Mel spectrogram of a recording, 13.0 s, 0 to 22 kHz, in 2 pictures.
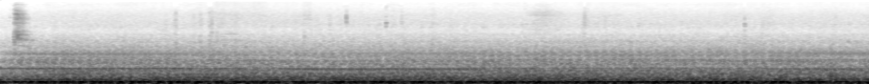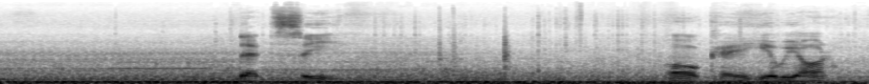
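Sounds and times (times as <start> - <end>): engine and tyre rumble: 0.0 - 13.0.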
